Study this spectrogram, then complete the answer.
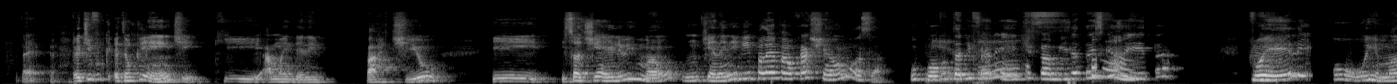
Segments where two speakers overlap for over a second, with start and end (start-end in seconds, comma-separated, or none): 9.2-11.4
